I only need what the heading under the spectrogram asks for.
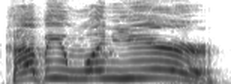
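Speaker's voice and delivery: high, slow, squeaky cute voice; cute anime streamer. Acted. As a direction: coo it like a cartoon girl.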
